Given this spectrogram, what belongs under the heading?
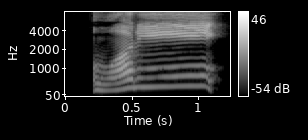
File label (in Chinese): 结束ー, 女生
